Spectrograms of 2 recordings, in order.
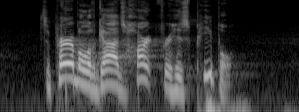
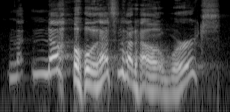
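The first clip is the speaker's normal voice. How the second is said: laughing no; 6 semitones higher, 4 dB louder than usual. Real, not acted. Laughing rebuttal to voiced claim.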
